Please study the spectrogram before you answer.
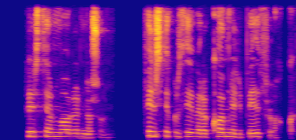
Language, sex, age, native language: Icelandic, female, 50-59, Icelandic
